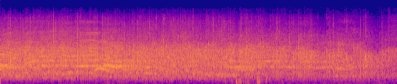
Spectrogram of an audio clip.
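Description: A large group clapping steadily and continuously, a dense wash of many hands with a faint murmur of voices mixed in, sustained at an even level throughout.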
